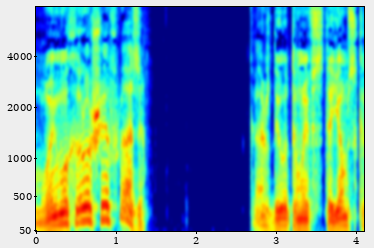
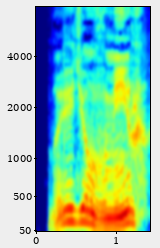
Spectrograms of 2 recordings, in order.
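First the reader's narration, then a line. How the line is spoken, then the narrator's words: Sigh. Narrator (Russian): вздохнул я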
